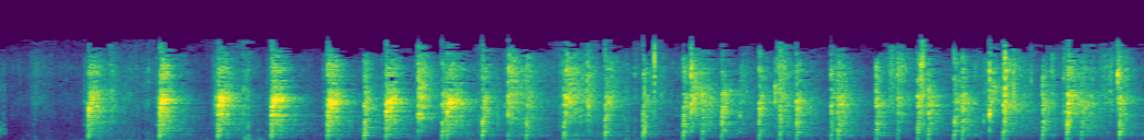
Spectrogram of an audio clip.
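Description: Paintball markers firing in rapid, overlapping shots, several to about ten sharp pops a second, starting about half a second in as the game opens.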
